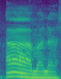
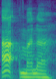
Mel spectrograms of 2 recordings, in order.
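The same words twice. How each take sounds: First: The first vowel is long with no catch. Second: A glottal catch follows the first vowel. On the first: This is how the word is actually said. "Akhirnya disebut secara amanah saja" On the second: This is the underlying form with two hamzas. "sepatutnya dia jadi amanah. Jadi dua hamzah itu"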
